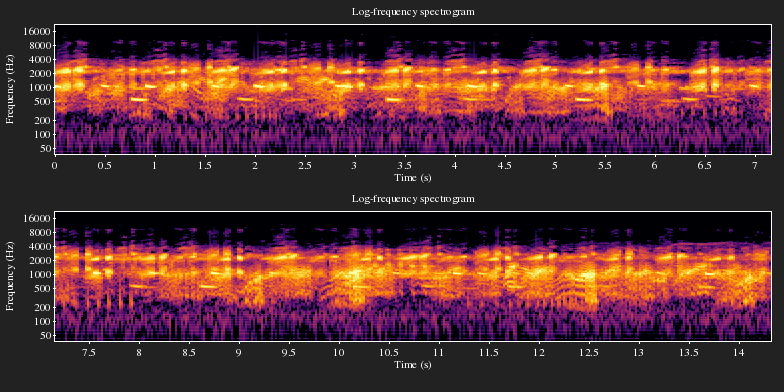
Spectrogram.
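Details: Frogs croaking in a dense chorus: many overlapping rough, raspy croaks repeating without pause, with short tonal notes dotted through, forming a steady unbroken wall of calls.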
